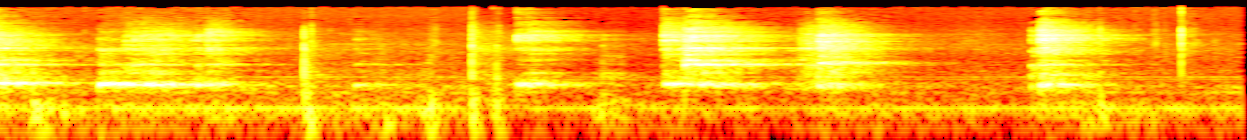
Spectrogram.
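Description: Aari hook needle tapping and punching through fabric stretched on an embroidery frame while stitching glass beads. About six irregular taps, each with a short ringing tone, and a few fainter clicks between them.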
